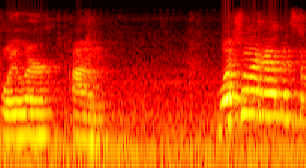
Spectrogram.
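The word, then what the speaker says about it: Euler: filter e l r um it looks like uler apparently it's pronounced Oiler um watch what happens to my curves when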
